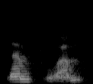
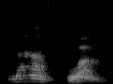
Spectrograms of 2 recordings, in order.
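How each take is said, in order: Both takes have the same delivery.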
